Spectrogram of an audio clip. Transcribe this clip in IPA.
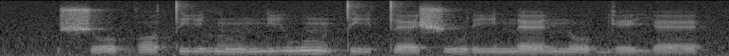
ʃ o˨ ɡ ɔ˨ t i˧ l ũ˨ n i˨˦ w ũ˦˨ t i˨ t ɛ˨ ʃ u˧ ɾ i˧ n ɛ˧ n o˧ ɡ e˨ j ɛ˧

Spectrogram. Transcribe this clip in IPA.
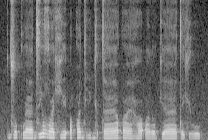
d͡z o kʷʼ æː d͡z i ʁʷ æ xʲ e ʔ ɒ qʷ i dʱ i ɡʲ o t æː qʷ æː ɦ ɒ ʔ ɒ l o kʲ æː t e xʲ u

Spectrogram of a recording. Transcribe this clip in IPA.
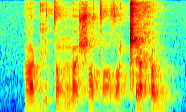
a˩ ɡ i˥ t ʌ˥ m ŋ a˩ ʃ i˩ tˤ a˩ zˤ ʌ˩ ǁ ɛ˥ ħ ɯ˥

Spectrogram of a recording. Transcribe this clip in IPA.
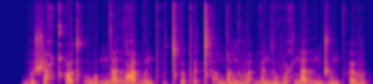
b ɵ ʃ a ħ qʰ u tʰ o̰ w o b n d a r ʕ a b ʊ n pʰ ṵ ǀʰ ɵ pʼ œ ǀʰ a̰ n dˤ ə˞ ŋ ɡ ɵ v a̰ b w œ n z u v o ħ n a r n d͡ʒ u n pʰ œ v

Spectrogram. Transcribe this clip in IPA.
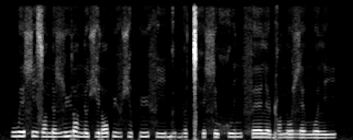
w ɪ ɬ i z ɔ n ɾ ə ɮ y ɾ ɔ n ɵ ç ɪ ɾ ɔ p y v ç ɨ p y f i b ɨ b ə ǀʰ ɪ ɬ ɪ xʷ i n f ɛ l ɛ ɖ ɔ n o ɮ ɛ e̯ ŋʷ ə l i

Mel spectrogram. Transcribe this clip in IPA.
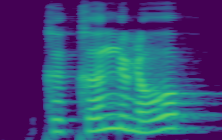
k ʏ k ə n y ɳ o

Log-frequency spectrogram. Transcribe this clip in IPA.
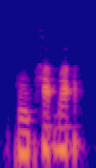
k ũ˨ pʰ ä˦ ʔ b ä˦ ʔ

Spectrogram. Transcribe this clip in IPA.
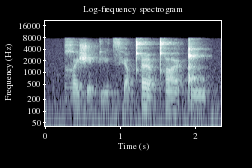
ʁ e ʃ e k i t͡sʰ e qʰ i qʰ æ ǃ u

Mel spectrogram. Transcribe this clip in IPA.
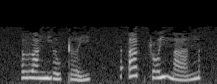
v a˧ ŋ j ə˨˩ w ʈ ə˨˩˨ j | ʔ a˦˥ k̚ ʂ ɔ˧˥ j m a˨˩˦ n

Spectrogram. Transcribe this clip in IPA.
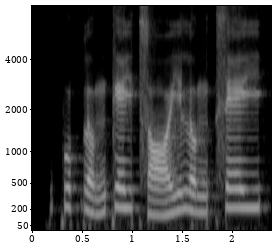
kʷ ɐ˥ p̚ l ʊ˨˥ ŋ k e˥ j t͡s ɔː˨˥ j l ʊ˧ ŋ t͡s e˥ j

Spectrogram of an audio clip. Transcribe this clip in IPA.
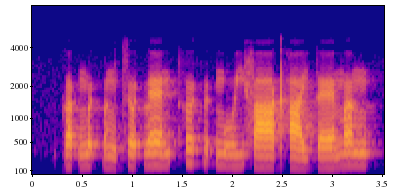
k ɐ˨ k̚ ŋ ɵ˨ t̚ ɐ˨˩ ŋ t͡s ɵ˧ t̚ l ɛː˧ n t̪ʰ ɵ˥ t̚ ɵ˨˥ t̚ m uː˨˧ j f aː˨˧ kʰ aː˨˩ j t̪ ɛː˨˧ m ɐ˥ ŋ

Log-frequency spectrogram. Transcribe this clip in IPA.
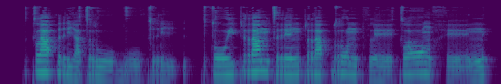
k l a˥˩ ʔ r i˨˩ a̯ t r uː˨˩ b uː˩˦ k r i˨˩ ʔ | t oː˦˥ j p r a˥˩ m t r e˦˥ n p r a˦˥ p̚ r o˧ n pʰ l eː˩˦ k l ɔː˥˩ ŋ h e˩˦ n

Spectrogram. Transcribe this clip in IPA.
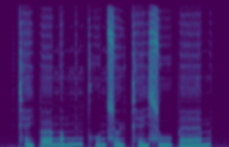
kʰ e˨˩ j p œː˨ ŋ ɐ˨˧ m ŋ ɪ˥ ŋ kʷʰ ɐ˨ ŋ s ɵ˨˥ ɥ kʰ e˨ j s uː˨˥ p ɛː˨˥ m

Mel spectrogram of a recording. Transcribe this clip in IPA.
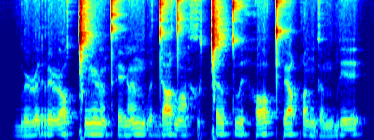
b ʏ ɭ ʏ r ə ɭ ɔ ǀ ĩ ɭ œ̃ t̪ʰ e ɽ œ̃ m b ə d ø dˤ œ̃ x ʊ ǀ ə tʷ ɪ h ɔ t̪ʰ ø qʷ ə ŋ ɡ œ m b ɪ

